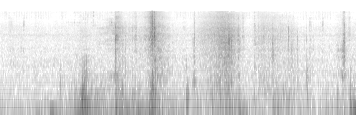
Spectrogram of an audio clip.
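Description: Handling and movement noise close to a webcam microphone: a few sharp knocks and clicks about a second in, then a brief rustling rush.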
